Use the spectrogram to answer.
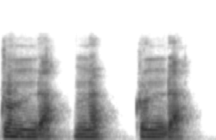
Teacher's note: with a dot under the D to indicate that it's the retroflex d sound, and automatically the nasal before it will become subglossal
